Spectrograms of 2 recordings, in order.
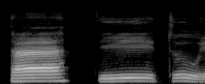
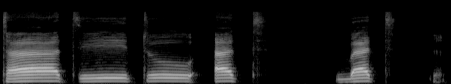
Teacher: huruf ta ada hamesnya Hames keluar udara sehingga dia meyakini bahwasanya membaca huruf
